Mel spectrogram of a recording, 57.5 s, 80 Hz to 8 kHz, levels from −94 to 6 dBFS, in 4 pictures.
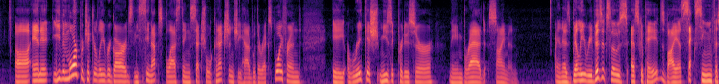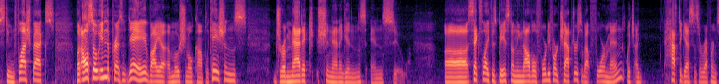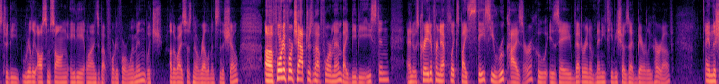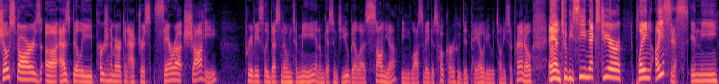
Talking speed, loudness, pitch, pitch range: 170 wpm, -20 LUFS, 145 Hz, 130-175 Hz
